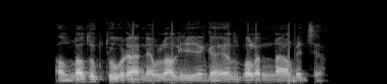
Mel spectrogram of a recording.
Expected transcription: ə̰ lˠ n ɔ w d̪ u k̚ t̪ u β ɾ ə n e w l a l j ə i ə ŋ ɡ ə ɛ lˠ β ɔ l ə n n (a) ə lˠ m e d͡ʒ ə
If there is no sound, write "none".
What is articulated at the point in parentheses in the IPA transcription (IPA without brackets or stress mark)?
a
